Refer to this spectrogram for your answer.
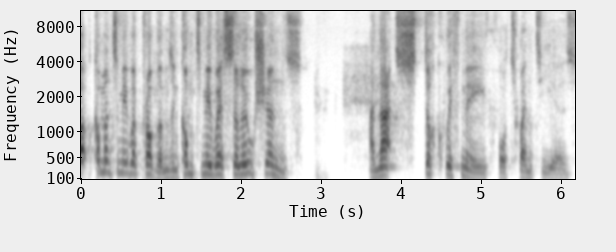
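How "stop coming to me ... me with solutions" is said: put-on Yorkshire accent with voice lifted well up. Speaker quotes a man's advice that stuck with him for twenty years: Yorkshire accent. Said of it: "congratulations on a very good Yorkshire accent there".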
